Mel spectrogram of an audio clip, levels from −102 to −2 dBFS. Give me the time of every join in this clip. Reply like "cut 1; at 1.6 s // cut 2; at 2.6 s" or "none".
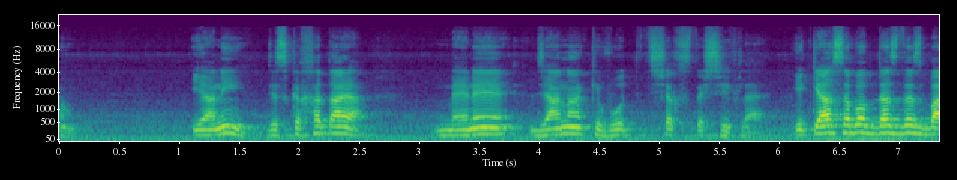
cut 1; at 6.0 s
